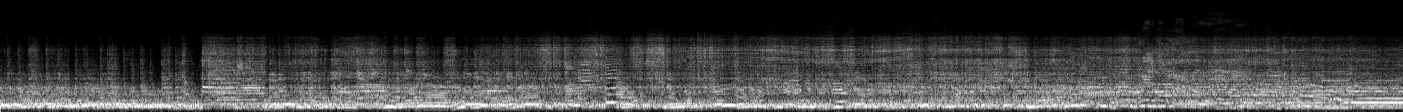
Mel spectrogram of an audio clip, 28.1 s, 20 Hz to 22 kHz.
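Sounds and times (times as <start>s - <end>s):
electric guitar through effects: 0.0s - 28.0s
electronic noise wash: 11.9s - 28.0s.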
